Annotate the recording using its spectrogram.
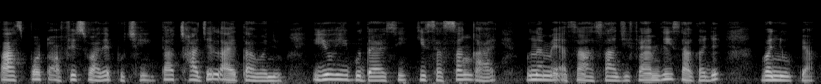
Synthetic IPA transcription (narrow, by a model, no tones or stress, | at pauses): paːspoːɾʈɔːfɪsʋaːɾepʊt͡ɕʰĩt̪at͡ɕʰaːd͡ʑela̰ːɦɪt̪aʋɐɲũɪɦoɦiɓʊd̪ʱaːjosĩkisɐsə̃ŋɡaːɦeʊnə̆mẽʔɐ̰sãɐsãd͡ʑiːfɛːmɪlisã̰ɡɐɗʊʋɐɲũpija̰ː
